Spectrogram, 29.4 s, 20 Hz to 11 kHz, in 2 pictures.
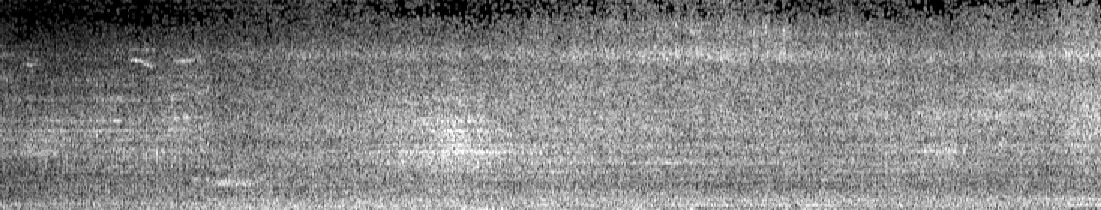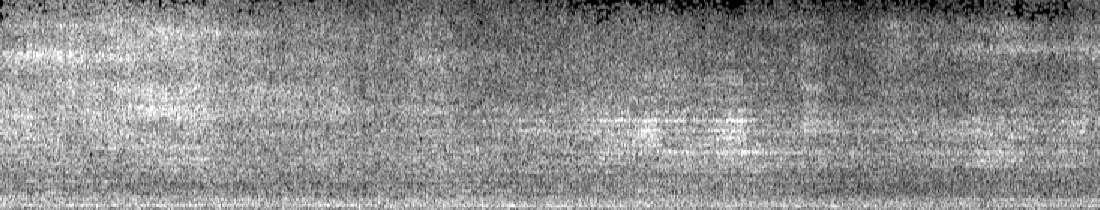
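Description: Express passenger train passing close by: an HXD3D electric locomotive followed by a long rake of 25T passenger coaches rolling over the rails. The steady rail rumble grows over the first few seconds and then holds.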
